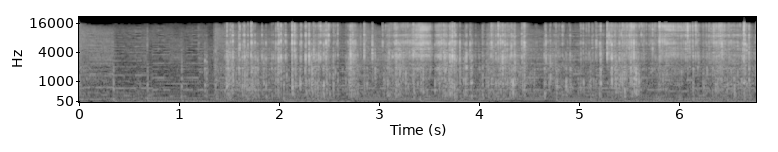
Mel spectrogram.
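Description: Plastic blind-bag packaging crinkling as it is squeezed and pulled open by hand, getting busier about a second and a half in, over background music.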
